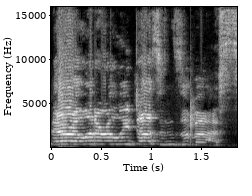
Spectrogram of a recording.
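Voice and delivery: very loud, high-pitched yell. Retelling a sitcom scene where Tobias yells: imitating Tobias yelling. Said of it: "he just starts yelling".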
